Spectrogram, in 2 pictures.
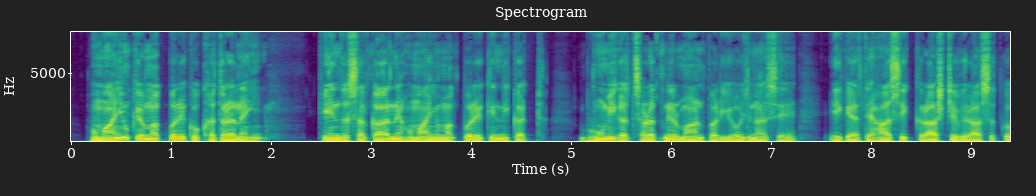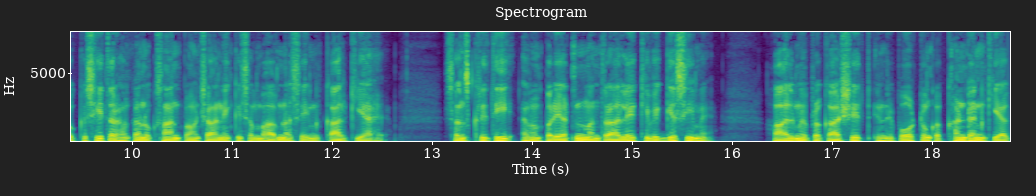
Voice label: Indien M1, voiceactors

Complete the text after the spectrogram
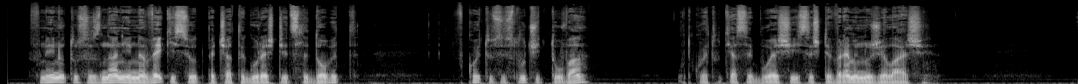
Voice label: Bulgarien M3

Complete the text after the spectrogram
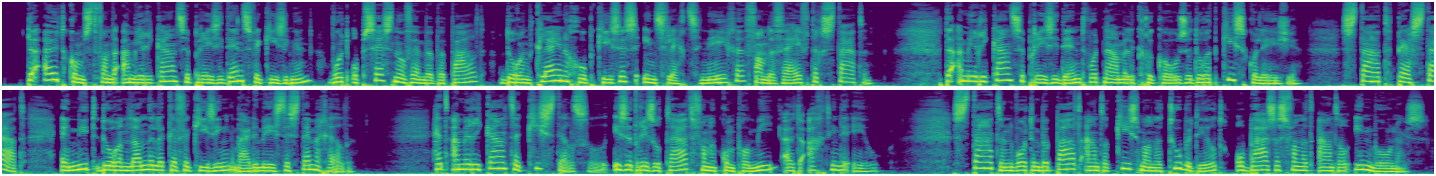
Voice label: Niederlande W4, voiceactors

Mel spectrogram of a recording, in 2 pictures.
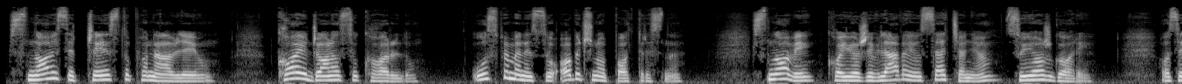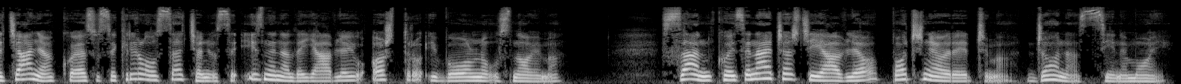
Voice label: Serbien W2, voiceactors

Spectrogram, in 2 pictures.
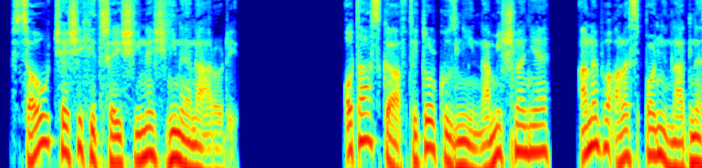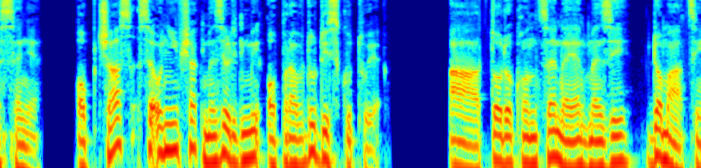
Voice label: Tschechien M

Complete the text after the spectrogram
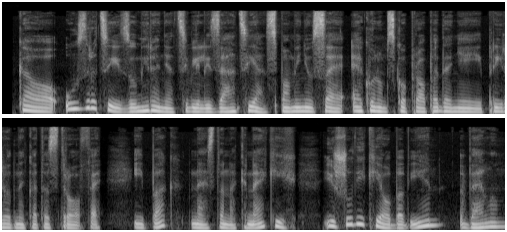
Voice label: Kroatien W

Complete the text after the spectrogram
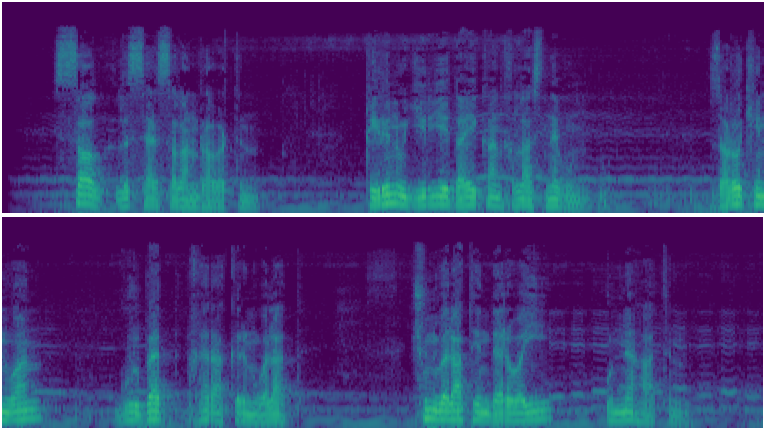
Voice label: Kurdistan M

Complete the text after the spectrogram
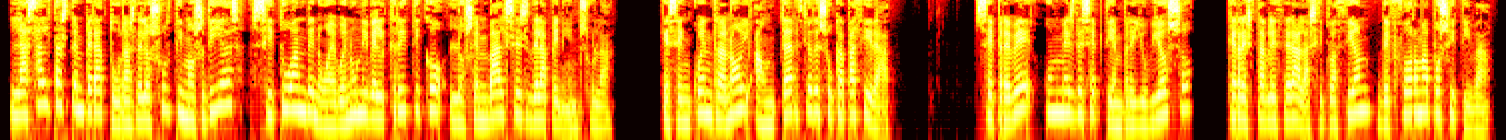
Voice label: Spanien W

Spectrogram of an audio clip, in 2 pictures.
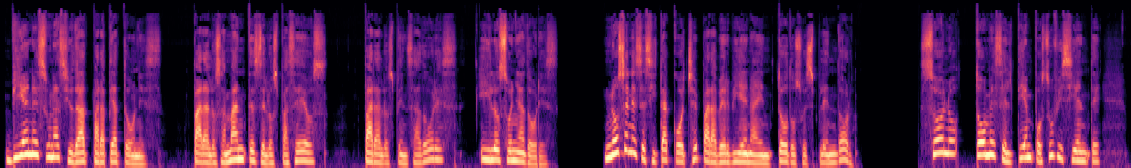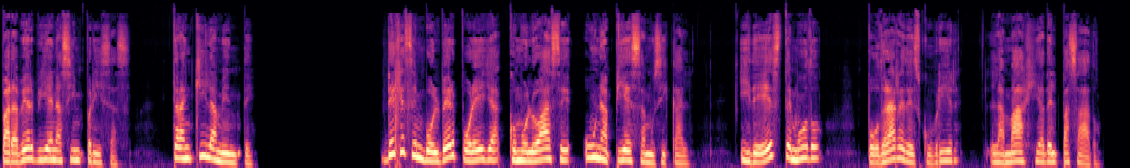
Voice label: Mexico W

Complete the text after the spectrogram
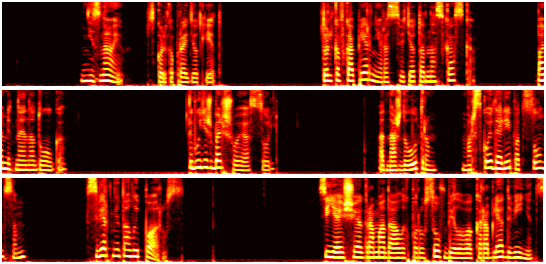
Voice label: Russland W

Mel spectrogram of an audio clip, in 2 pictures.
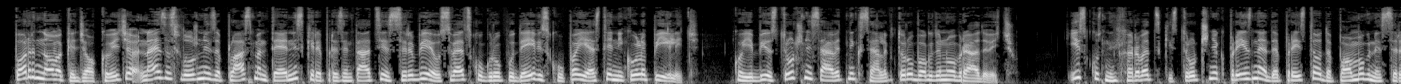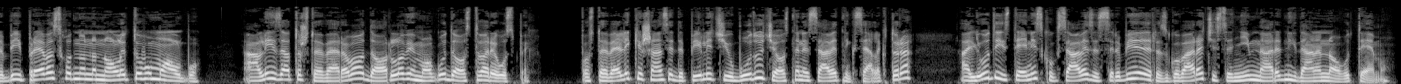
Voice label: Serbien W

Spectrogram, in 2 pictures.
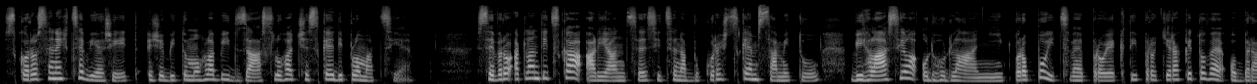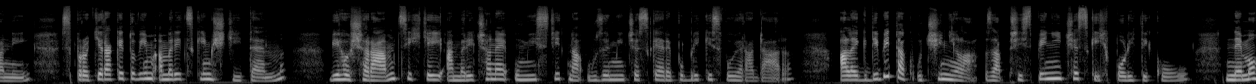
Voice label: Tschechien W

